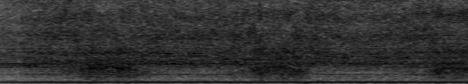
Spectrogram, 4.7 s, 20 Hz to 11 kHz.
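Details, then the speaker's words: IEC Compact Electra Model C8 vacuum after a new motor install, running on the floor: smooth, steady motor hum with clean constant pitch and even airflow rush, no rattles or bearing whine, healthy. "we'll give it a go that's it that's the noise to make so much better"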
